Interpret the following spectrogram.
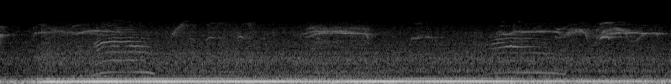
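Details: Friendly stray cat that rushes up for attention, captured on a GoPro HERO8; two clear meows about four seconds apart over a steady low droning hum, with scattered high bird chirps.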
